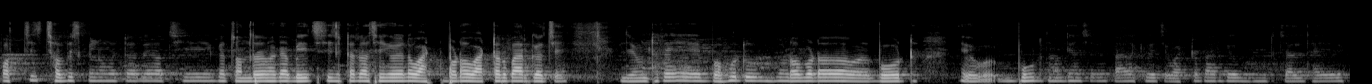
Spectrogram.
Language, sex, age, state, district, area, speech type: Odia, male, 18-30, Odisha, Puri, urban, spontaneous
